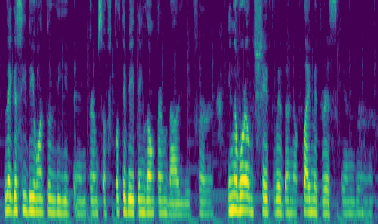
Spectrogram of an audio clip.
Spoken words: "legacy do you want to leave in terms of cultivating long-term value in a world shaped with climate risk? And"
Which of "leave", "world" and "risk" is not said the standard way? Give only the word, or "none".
none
